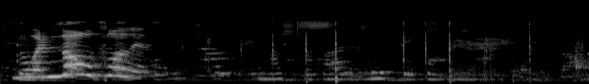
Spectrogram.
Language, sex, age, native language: Icelandic, male, 8, Icelandic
